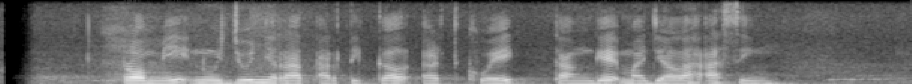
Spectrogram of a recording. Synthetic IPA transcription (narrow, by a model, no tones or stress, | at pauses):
rɔminud͡ʒuɲəɾat̪art̪ikəlɛrt̪̚kʰwɛjkːaŋɡɛʔmad͡ʒalaɦasiŋ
